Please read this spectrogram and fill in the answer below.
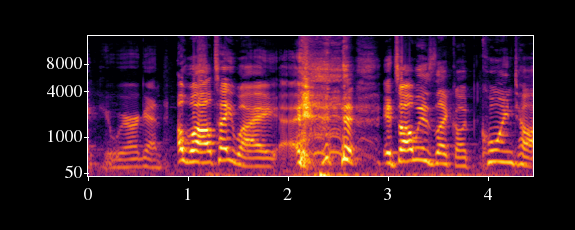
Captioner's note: laughs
